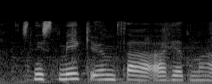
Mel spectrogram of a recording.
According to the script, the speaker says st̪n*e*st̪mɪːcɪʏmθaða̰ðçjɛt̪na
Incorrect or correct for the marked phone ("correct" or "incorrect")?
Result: incorrect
